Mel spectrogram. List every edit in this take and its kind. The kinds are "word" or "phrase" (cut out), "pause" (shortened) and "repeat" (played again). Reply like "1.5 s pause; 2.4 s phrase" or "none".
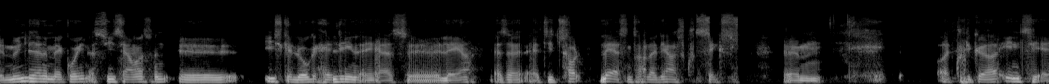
5.9 s pause; 7.0 s phrase; 9.5 s word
